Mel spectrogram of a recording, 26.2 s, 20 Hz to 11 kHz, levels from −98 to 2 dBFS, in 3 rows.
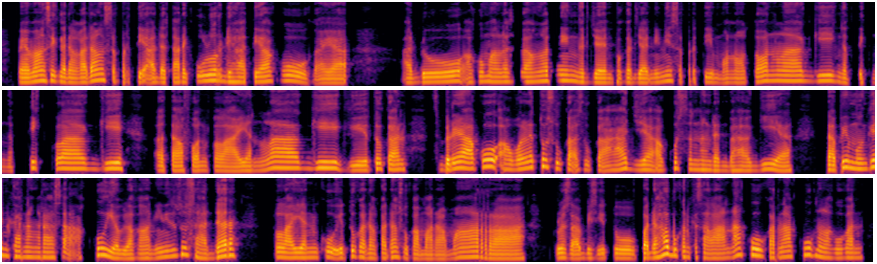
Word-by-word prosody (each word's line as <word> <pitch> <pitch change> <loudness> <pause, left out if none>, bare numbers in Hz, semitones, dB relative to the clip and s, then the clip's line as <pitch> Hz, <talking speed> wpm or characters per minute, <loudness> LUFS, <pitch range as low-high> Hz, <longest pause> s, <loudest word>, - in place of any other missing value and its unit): memang 135 +6 +4
sih 175 - 0
kadang-kadang 140 +7 +2
seperti 150 -3 -4
ada 130 0 +1
tarik 135 0 -2
ulur 175 +3 +3
di 155 - -3
hati 140 +1 -1
aku. 160 -3 +1
Kayak, 115 +2 -2 0.6
"Aduh 140 +5 +2
aku 135 +2 -6
males 145 -1 -1
banget 150 +3 -1
nih 180 0 0
ngerjain 130 -2 +1
pekerjaan 125 0 -1
ini 140 +5 -3
seperti, 135 -3 -7
monoton 125 +8 -2
lagi, 170 0 0
ngetik-ngetik 125 - -7
lagi, 180 -1 +3 0.3
e - - -3
telfon 125 0 -1
klien 120 0 0
lagi." 195 +2 +3
gitu 135 +5 0
kan. 155 0 +3 0.3
Sebenarnya 180 +5 +5
aku, 230 +4 +6
awalnya 160 +6 +2
tuh 240 - +1
suka-suka 150 -4 -3
aja, 150 -4 -1
aku 145 +8 -6
senang 150 -3 -5
dan 130 -1 -2
bahagia. 130 +1 -1 0.4
Tapi 190 +9 +4
mungkin 180 +5 +2
karena 170 -3 -2
ngerasa 155 0 -3
aku 225 0 +1
ya 140 -5 +3
belakangan 130 +2 -2
ini 165 +5 -2
tuh 240 - +1
sadar, 165 +8 +3 0.4
klienku 150 0 +2
itu 145 +6 -2
kadang-kadang 145 -2 -1
suka 130 -3 -3
marah-marah, 125 +1 0 0.3
terus 145 -1 +1
abis 130 +3 -1
itu 130 -2 0
padahal 150 - +5
bukan 170 -6 -1
kesalahan 140 -1 -2
aku, 220 -2 +4
karena 155 +4 0
aku 230 +4 0
melakukan 150 -3 -2
150 Hz, 150 wpm, -22 LUFS, 130-170 Hz, 0.6 s, aku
